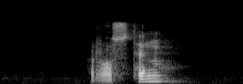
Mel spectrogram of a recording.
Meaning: to rust
- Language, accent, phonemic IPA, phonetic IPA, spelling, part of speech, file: German, Austria, /ˈʁɔstən/, [ˈʁɔstn̩], rosten, verb, De-at-rosten.ogg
